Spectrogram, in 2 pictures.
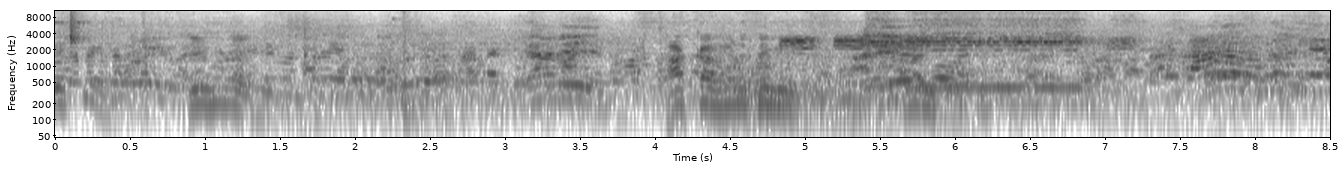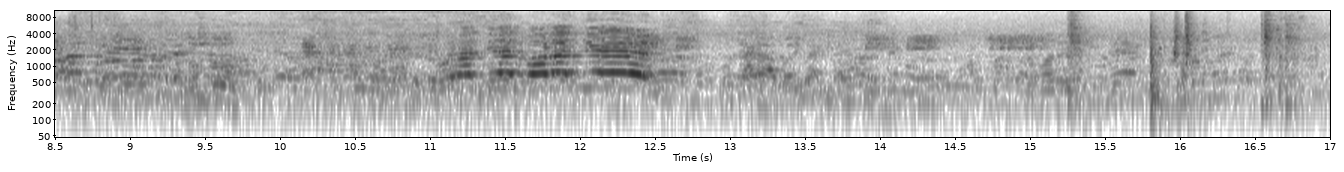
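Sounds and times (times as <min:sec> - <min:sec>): crowd of people talking: 0:00.0 - 0:17.0.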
